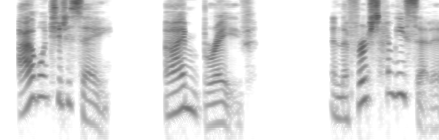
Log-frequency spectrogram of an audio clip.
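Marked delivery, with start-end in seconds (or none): none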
